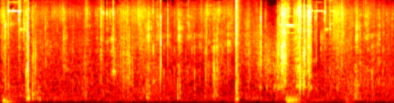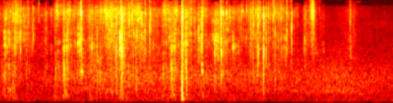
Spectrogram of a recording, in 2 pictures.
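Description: Footsteps and gear rustle in quick bursts of clicks and knocks.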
